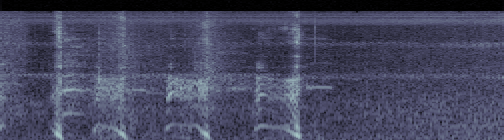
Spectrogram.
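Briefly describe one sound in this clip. A man coughs hoarsely close by.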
